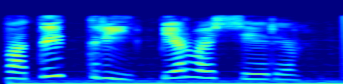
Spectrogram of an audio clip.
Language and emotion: Russian, neutral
